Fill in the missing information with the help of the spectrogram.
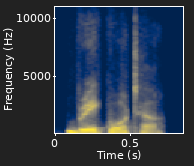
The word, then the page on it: breakwater: Indian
